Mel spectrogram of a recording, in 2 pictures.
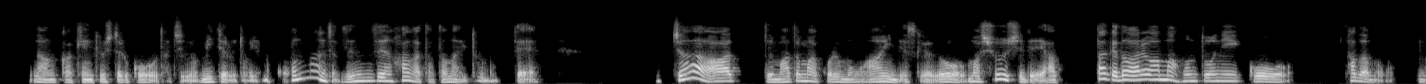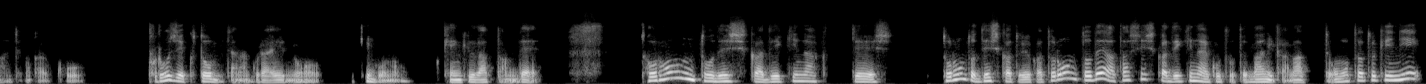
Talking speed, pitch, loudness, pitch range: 340 characters per minute, 145 Hz, -16 LUFS, 120-190 Hz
